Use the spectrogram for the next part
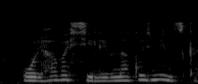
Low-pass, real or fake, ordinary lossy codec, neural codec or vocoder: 7.2 kHz; real; MP3, 64 kbps; none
